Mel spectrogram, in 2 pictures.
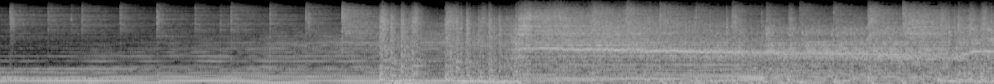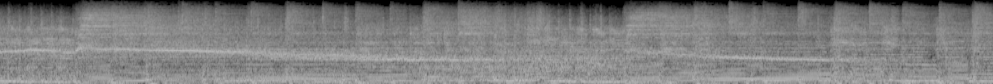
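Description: Loud, dense rock music from a film fills the whole stretch, with a high wailing, screaming line sliding up and down over it and heavy crashing bursts of things exploding breaking in a few times.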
